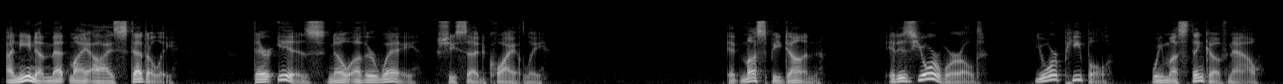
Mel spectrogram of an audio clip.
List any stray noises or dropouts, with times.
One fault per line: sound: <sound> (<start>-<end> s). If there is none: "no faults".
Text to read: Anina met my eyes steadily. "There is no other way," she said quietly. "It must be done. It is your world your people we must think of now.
no faults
